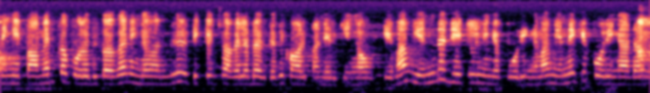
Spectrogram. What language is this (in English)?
Tamil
